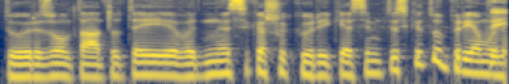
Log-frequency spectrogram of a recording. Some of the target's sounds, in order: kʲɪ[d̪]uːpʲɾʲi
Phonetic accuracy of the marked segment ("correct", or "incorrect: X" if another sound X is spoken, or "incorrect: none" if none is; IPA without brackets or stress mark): incorrect: t̪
